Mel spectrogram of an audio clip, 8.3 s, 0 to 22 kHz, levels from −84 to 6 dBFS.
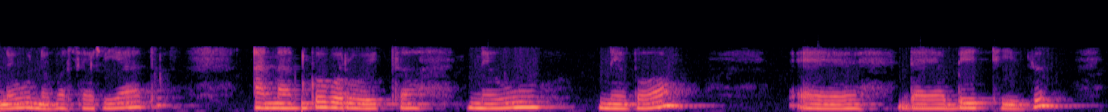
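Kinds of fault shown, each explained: Packet loss with pitch repetition: About 50 ms of speech went missing from 2.21 to 2.26 s. The receiver bridged the gap by repeating the last pitch cycle. This is heard as a brief, slightly held buzz just before "ko koroito" resumes.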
